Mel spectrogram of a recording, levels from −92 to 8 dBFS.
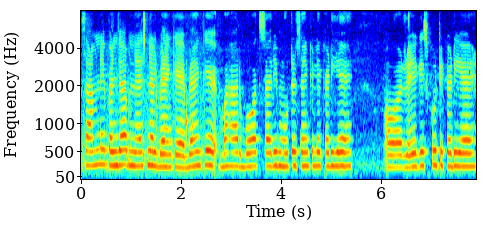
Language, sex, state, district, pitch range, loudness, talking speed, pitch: Hindi, female, Rajasthan, Barmer, 235-250 Hz, -14 LUFS, 135 wpm, 245 Hz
